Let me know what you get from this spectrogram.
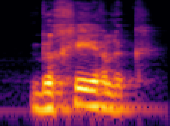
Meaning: desirable
- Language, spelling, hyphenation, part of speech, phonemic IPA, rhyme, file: Dutch, begeerlijk, be‧geer‧lijk, adjective, /bəˈɣeːr.lək/, -eːrlək, Nl-begeerlijk.ogg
